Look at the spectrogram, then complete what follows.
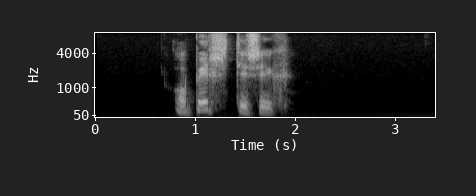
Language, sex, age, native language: Icelandic, female, 6, Icelandic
